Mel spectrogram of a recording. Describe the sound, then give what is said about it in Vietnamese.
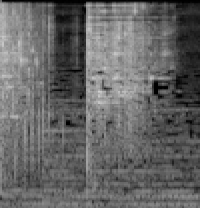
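Glass shattering as candles are knocked over: a rough clatter, then a bright, sharp crash of breaking glass with a lingering, tinkling shimmer over a low, steady hum. “Mấy ngọn nến để gần đó cũng bị cái rèm tang nó hất vỡ đánh choang, làm cho bà giật mình.”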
